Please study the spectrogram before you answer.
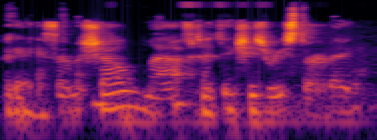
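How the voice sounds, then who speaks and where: A livestream host and audio drama creator chatting casually with the cast and viewers in a wry, deadpan way. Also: mid-range voice, quick pace, slight background noise.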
